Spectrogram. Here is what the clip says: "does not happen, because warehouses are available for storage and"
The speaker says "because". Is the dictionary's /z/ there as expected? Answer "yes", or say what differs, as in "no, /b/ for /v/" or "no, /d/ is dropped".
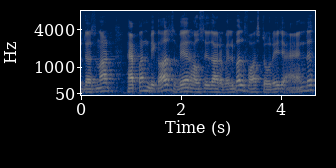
yes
